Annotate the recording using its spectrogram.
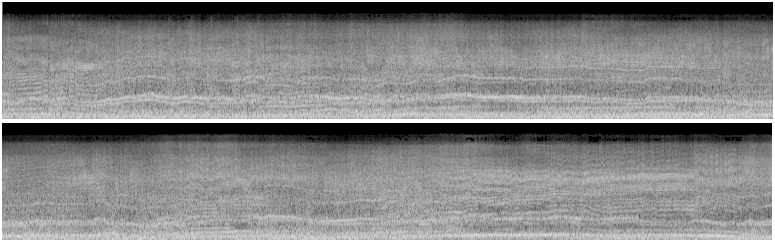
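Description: Loud, continuous motor noise in several pitches that waver up and down without a break, rising and falling with the throttle.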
